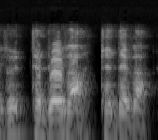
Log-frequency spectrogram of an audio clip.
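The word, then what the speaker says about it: तदेव: You pronounce that very tadeva. Tadevahi. I was trying so hard not to lengthen the vowels either side that I skipped over that one.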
